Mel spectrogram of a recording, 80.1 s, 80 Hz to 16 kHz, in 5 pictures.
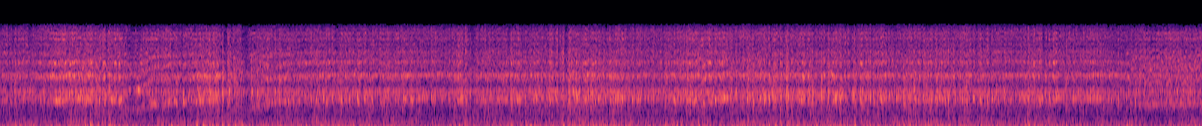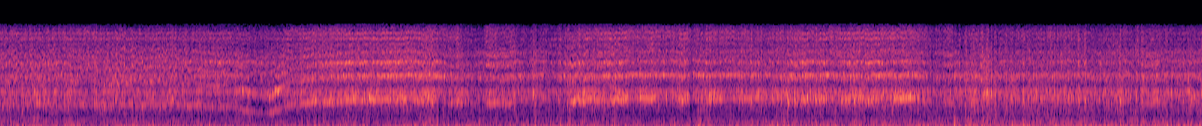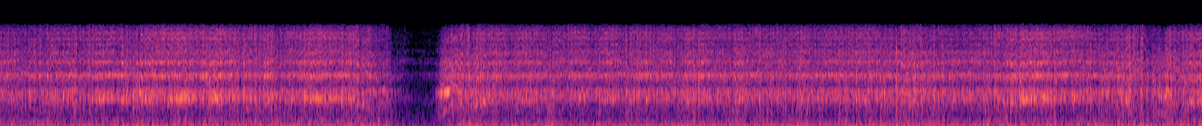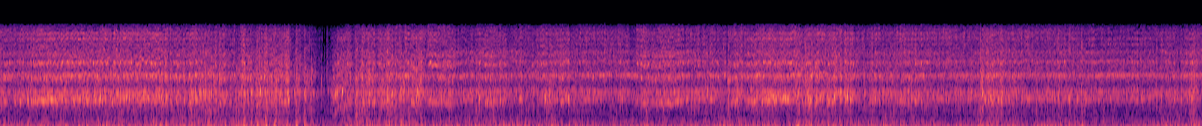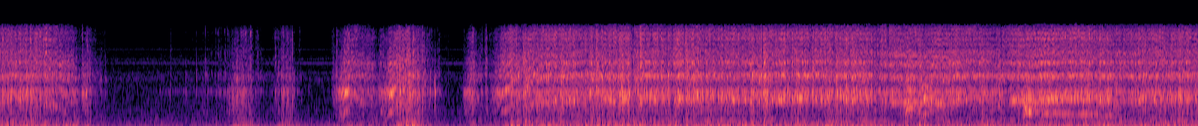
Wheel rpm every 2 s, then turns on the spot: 210, 200, 230, 240, 230, 230, 230, 210, 160, 160, 200, 220, 230, 230, 220, 230, 230, 230, 150, 170, 230, 230, 230, 200, 200, 210, 150, 220, 230, 220, 230, 230, 140, 10, 40, 100, 220, 230, 220, 220.
66-68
